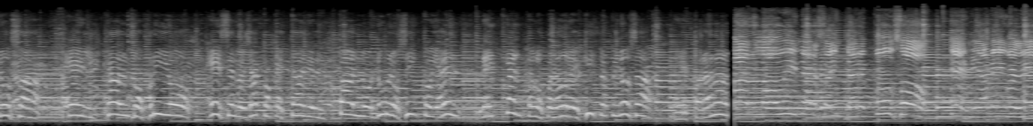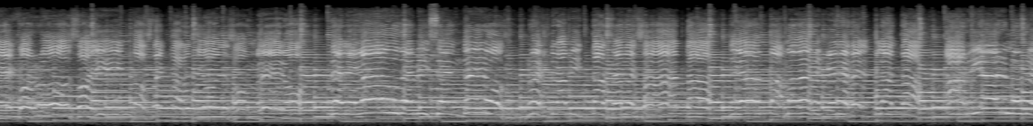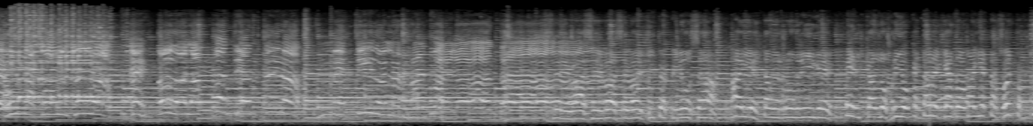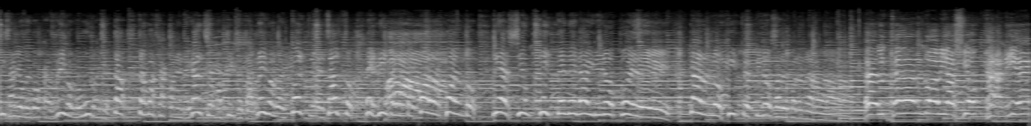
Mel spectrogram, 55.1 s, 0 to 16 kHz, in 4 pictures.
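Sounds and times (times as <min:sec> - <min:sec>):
acoustic guitars strummed and picked: 0:00.0 - 0:55.0
man singing into a microphone: 0:00.0 - 0:55.0.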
